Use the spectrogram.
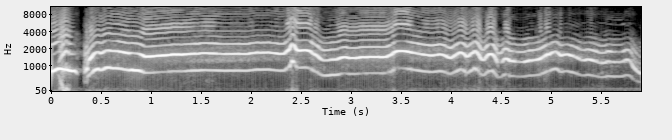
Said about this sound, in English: We're singing like a coyote.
